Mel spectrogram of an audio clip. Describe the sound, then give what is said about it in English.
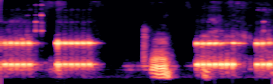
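A telephone rings with an incoming call in loud, warbling double bursts: one pair of trilling rings, a short different sound in the pause, then another pair. “That is Vince McMahon calling and saying, "Why in the hell are y'all talking about me right now?"”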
